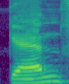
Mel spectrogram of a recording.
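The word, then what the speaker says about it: Cannes: ঠিক আছে কোথায় অ্যাট ক্যান ফিল্ম ফেস্টিভাল এর উচ্চারণটা ক্যান অথবা আমেরিকানরা ক্যান এরকম বলে থাকে ক্যান ফিল্ম ফেস্টিভাল বা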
